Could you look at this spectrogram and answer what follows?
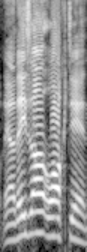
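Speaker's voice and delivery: usual speaking voice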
